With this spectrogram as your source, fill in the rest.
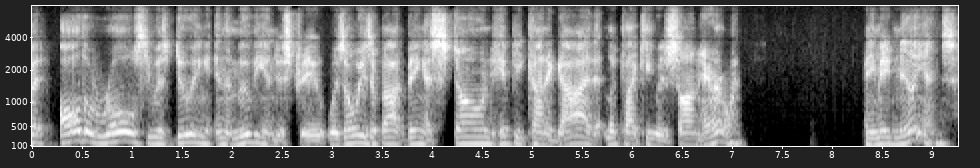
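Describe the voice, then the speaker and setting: At a fairly quick pace, a man talks in an unremarkable speaking voice, fairly high in pitch with ordinary variation. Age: 60s. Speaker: teacher and life coach. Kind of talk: interview.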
